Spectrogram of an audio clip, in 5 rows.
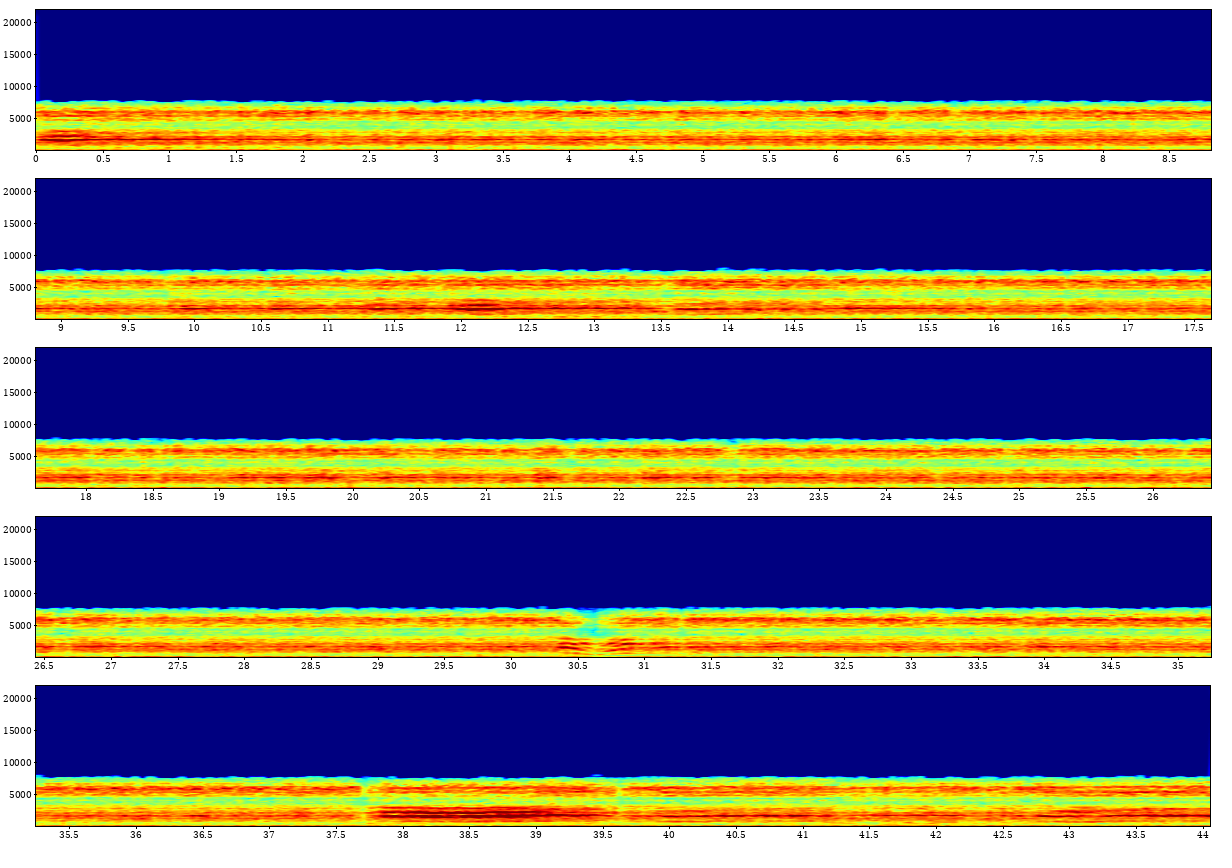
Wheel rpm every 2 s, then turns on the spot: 230, 230, 230, 230, 230, 230, 230, 230, 230, 230, 230, 230, 240, 230, 230, 200, 230, 230, 230, 220, 230, 230.
none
